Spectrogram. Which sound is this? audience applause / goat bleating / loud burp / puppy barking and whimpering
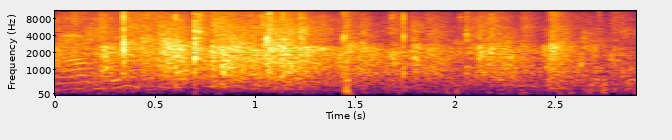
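audience applause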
